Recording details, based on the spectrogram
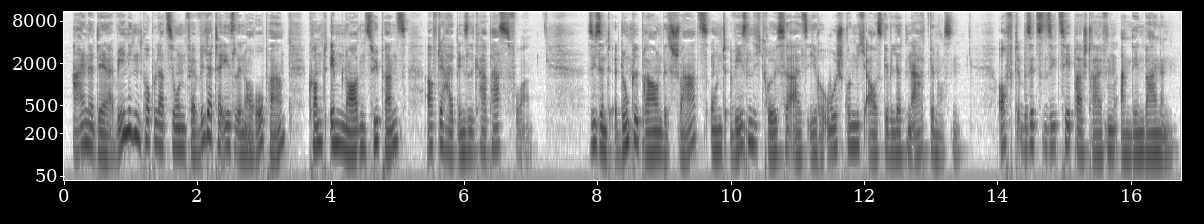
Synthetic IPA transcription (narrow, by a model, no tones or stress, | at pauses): ʔaɪnədeːɐveːnɪɡŋ̩pʰɔpulat͡sjoːnənfɛɐvɪldɐtʰɐʔeːzl̩ɪnɔ̰ʏʁoːpʰa | kʰɔmtʰɪmnɔɐdn̩t͡syːpʰɐns | ʔaʊfd̥eːɐɦalpɪnzl̩kʰapʰasfo̰ːɐ | z̥iːzɪntd̥ʊŋkl̩bʁaʊnbɪsʃv̥a̰ɐt͡sʊntv̥eːzn̩tlɪçɡ̥ʁøːs̬ɐ̰ʔa̰lsʔḭːʁə̰ʔuːɐʃpʁ̥ʏŋlɪçʔa̰ʊsɡ̥əvɪldətn̩ʔaɐt̚ɡ̥ənɔsn̩ | ʔɔftb̥əzɪt͡sn̩ziːt͡seːbʁ̥aʃtʁ̥aɪfn̩ʔandeːnbaɪnən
